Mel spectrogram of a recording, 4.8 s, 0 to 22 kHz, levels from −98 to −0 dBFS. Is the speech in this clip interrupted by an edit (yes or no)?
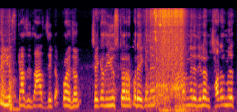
no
